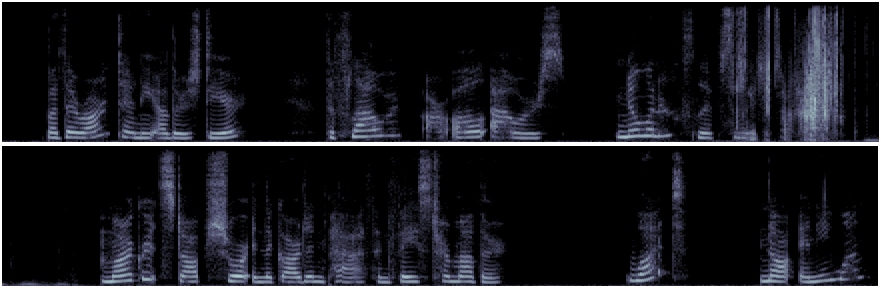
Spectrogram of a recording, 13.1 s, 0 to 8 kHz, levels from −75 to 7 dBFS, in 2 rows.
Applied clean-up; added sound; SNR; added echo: neural diffusion model UNIVERSE++.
